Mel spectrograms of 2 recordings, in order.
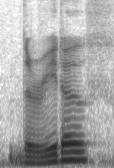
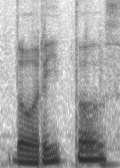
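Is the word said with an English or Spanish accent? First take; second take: English; Spanish. First: It is said with an English accent. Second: It is said with a Spanish accent.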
